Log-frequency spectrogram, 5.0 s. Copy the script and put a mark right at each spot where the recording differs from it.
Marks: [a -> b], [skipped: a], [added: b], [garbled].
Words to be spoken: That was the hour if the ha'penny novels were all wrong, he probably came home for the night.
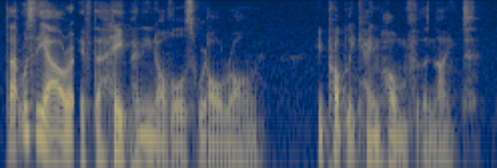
That was the hour if the ha'penny novels were all wrong, he probably came home for the night.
